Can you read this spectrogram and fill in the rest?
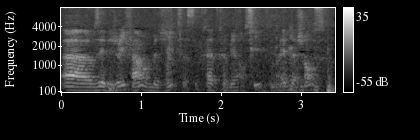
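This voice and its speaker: A man's voice: medium pitch, steady tone, rapid-fire. A man from Switzerland gives an informal talk to an audience, conversational and joking, projecting his voice without a microphone and putting questions to the room. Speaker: guest lecturer and author. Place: indoor hall, recorded at a distance. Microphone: distant camera or recorder, no microphone on speaker. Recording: echoey hall from far off, noisy.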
